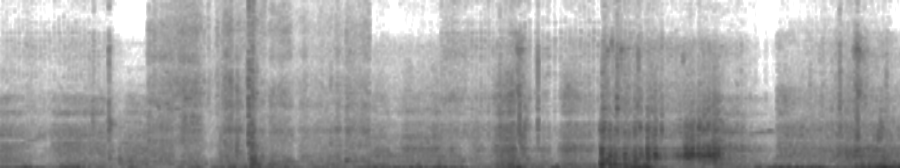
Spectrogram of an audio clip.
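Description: Mountain bike's freewheel hub ticking as it rolls down a ramp, then heavy thumps and rattling as the bike drops down concrete steps about four and a half seconds in, followed by tyre rumble on pavement.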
